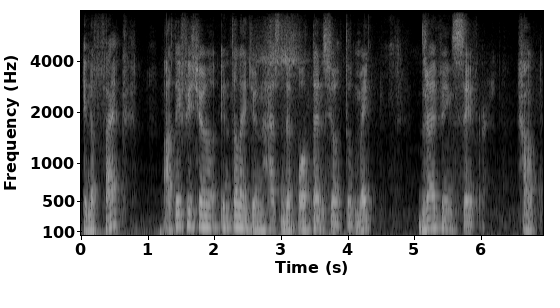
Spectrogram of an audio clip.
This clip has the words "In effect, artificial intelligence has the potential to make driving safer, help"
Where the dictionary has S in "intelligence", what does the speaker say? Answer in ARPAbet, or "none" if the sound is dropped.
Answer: none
